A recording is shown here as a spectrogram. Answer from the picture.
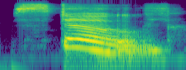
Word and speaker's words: stove: long vowel and then this is our magic e and remember when we do the magic e we put the arrow back to that long o okay and then there are not any other silent letters in this name and then the last thing is to read the word stove okay that's all you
